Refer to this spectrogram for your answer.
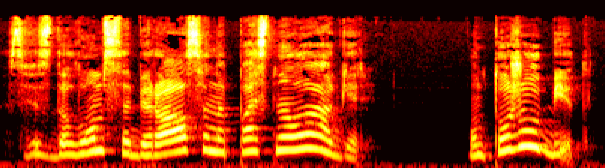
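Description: Lady doing a loud snarly tomcat warrior, hot-headed, storybook. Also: a little high, fairly quick, lightly acted. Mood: angry. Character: fierce, hot-tempered male warrior cat.

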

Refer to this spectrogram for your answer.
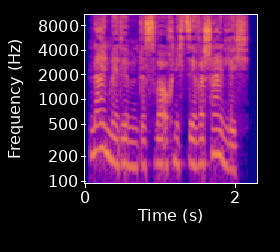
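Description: A woman voicing a composed, sensible young woman in an audiobook, speaking calmly and politely. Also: deep voice, moderate pace, slightly rough, no echo, studio quality. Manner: calm, polite, even. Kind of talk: audiobook character reading.

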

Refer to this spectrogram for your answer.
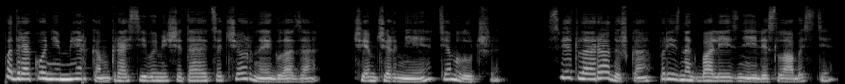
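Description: A woman voicing a young noble dragon countess in an audiobook, soft, candid and a little shy. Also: fairly low pitch, sing-song, normal speed, voice pushed up.

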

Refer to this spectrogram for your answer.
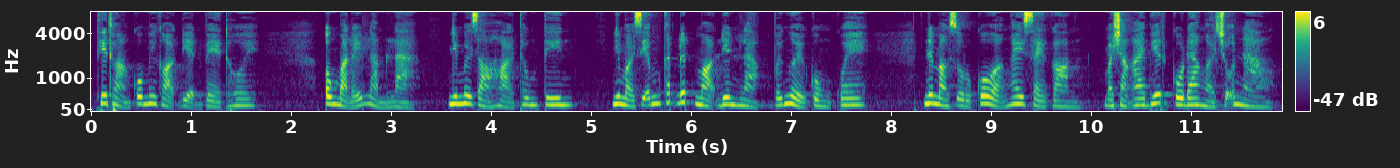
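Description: A woman tells a family drama in a measured, moralizing tone. Her voice is mellow and warm with a slight husk. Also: medium pitch, animated, breathy edge. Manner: measured, commenting on events. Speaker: storyteller. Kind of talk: narrated moralizing story.

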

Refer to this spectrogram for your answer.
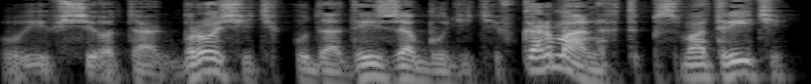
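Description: A put-upon servant grumbles in folksy speech, voiced by a male audiobook reader. His tone is low and a little sullen. He talks in plain, common words. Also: sing-song, a little fast, breathy edge, full character voice. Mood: grumbling. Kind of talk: audiobook character voice.

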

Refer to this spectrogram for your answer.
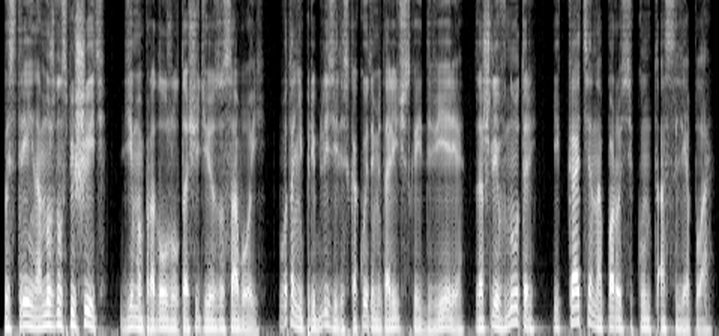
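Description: A male narrator reads a fantasy novel with dramatic expression. His very low voice moves with a lively pitch. The sound is dry and close, as in a small booth. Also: a little fast, hardly any pauses, dry recording. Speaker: audiobook narrator. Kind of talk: scripted fiction narration.

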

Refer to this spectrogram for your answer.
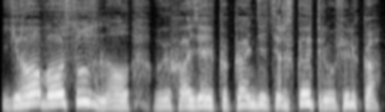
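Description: A woman narrator becomes a grumpy bearded burglar from a children's tale. He talks in a low, slow grumble, as if every word is an effort, and he sounds a little far from the mic in a dry, close room. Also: animated, mellow, dry recording. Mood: surprised. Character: gruff bearded male art thief, sulky.

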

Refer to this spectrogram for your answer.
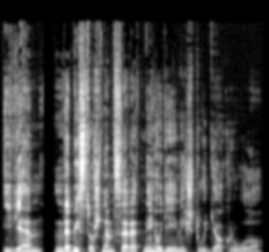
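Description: A man reading an audiobook voices an easygoing man who talks in a gentle, coaxing way. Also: mid-range voice, very animated.

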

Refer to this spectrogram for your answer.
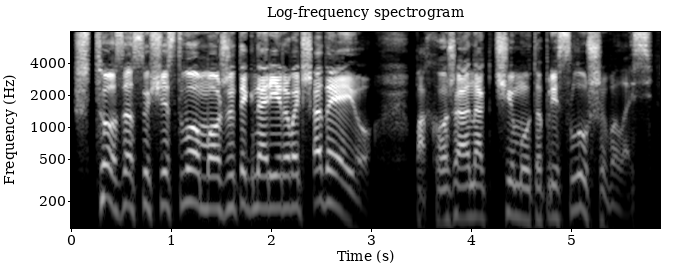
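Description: A man narrating a dark fantasy audiobook in a measured, deliberate way on a close studio mic. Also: on the high side, no room sound.

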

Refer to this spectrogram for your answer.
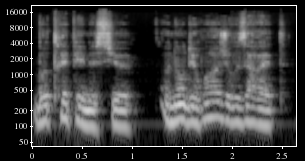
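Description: A man's voice: mid-range voice, moderate pace, warm tone, slightly rough. A man voicing a stern royal officer who speaks firmly and formally.

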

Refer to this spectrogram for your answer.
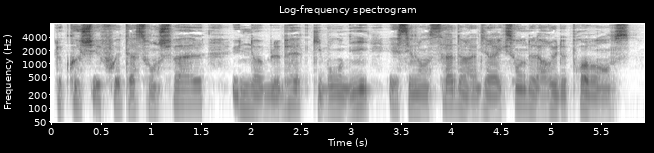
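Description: Low, husky male audiobook narrator. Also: mellow. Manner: measured dramatic reading. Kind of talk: novel narration.

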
